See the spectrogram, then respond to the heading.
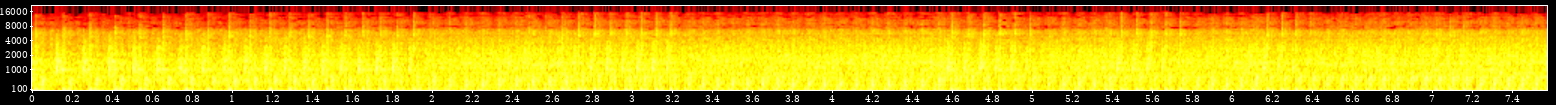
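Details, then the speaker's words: Field Marshall 5 HP single-cylinder diesel after tappet (valve clearance) setting: steady, even beat with clean, regular firing and no knock or tapping. The engine runs healthily. "ऐसा कोई दिक्कत है नहीं इसमें बेहतरीन चल रहा है"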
